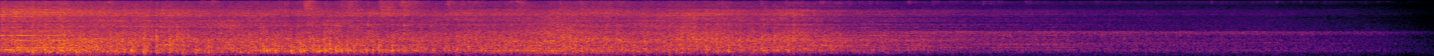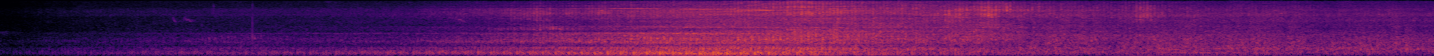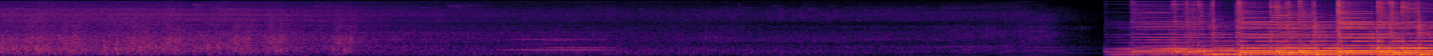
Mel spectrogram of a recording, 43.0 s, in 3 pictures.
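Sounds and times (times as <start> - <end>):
diesel locomotive passing: 0.0 - 14.5, 15.1 - 43.0.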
